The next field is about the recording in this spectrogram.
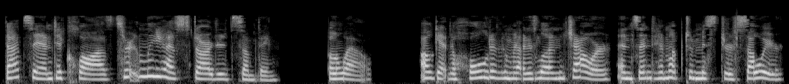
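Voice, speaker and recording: A woman's voice: high voice, normal speed, close to an everyday voice. A woman playing an anxious, businesslike department store executive in a radio drama. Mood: flustered. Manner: earnest, worried.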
